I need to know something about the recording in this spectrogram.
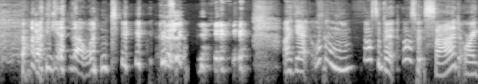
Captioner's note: laughs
